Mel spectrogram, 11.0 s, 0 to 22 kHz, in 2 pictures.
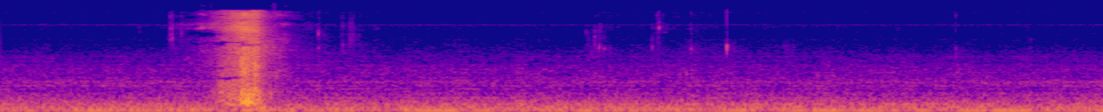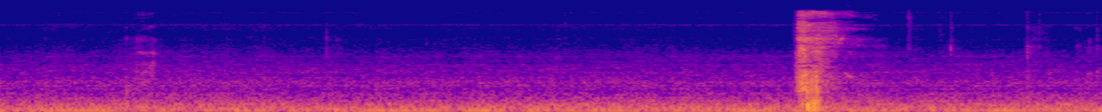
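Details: Two short, sharp explosive sneezes or snorts from Lambchop, aged 19, who has tracheal collapse and an esophageal stricture; these sounds are unlike her collapse cough or stricture gagging; chest x-rays fairly normal.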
